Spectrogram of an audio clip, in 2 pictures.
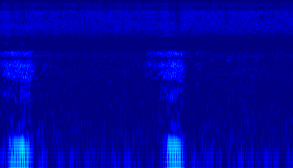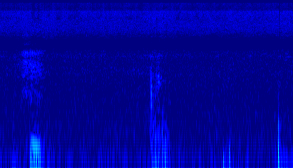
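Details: Low, rumbling snores repeating roughly every two seconds with quiet pauses between, from a person recorded at night after denying they snore; snoring.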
